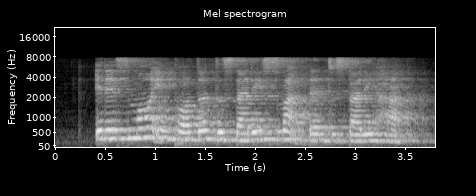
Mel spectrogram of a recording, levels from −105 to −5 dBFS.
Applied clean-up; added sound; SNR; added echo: none; none; none; reverberation time 1.0 s.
